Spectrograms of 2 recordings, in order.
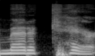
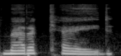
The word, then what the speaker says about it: Medicaid: I've heard a lot of people on the news mispronounce and say Medicare. It's Medicaid. uh when you if you're receiving SNAP benefits, there could be stricter eligibility.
